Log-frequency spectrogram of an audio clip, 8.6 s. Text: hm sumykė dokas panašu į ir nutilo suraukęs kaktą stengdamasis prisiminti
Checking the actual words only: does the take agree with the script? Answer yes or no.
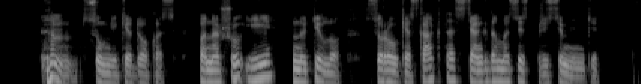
no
